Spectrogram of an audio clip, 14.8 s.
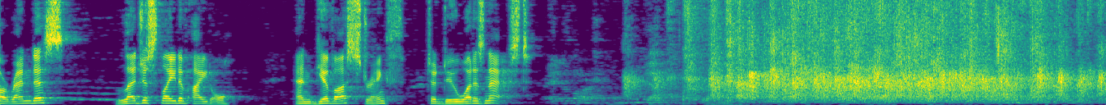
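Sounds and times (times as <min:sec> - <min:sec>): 
speech: 0:00.0 - 0:00.9, 0:01.5 - 0:03.2, 0:03.9 - 0:07.1, 0:08.3 - 0:09.9
audience clapping in church: 0:08.3 - 0:14.7.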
